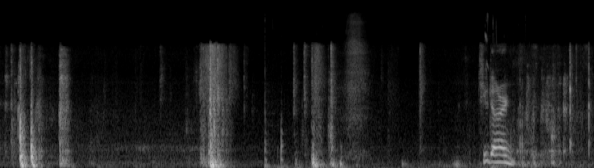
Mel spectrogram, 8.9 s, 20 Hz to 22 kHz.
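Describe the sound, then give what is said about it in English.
A window in a noisy New York City home being closed gives a few scraping slides and dull knocks spread out between quieter gaps, with a brief voice near the end. “Let me close the window, okay? 1 second.”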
